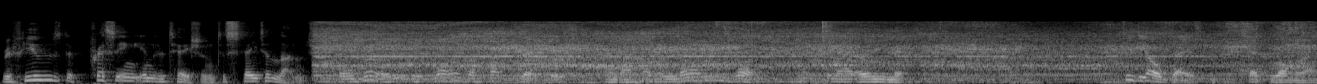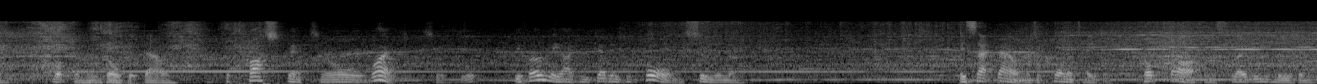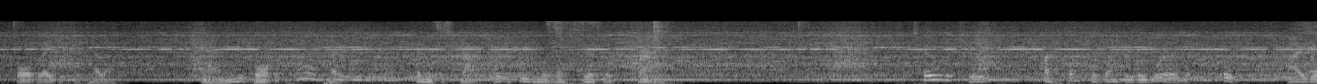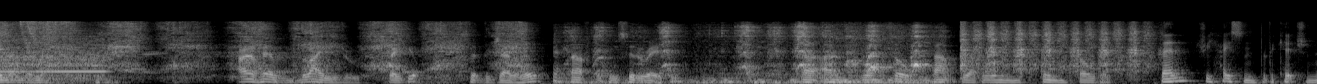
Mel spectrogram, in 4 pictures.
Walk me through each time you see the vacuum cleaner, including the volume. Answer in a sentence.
You can hear the vacuum cleaner from 3.1 to 40.6 s, getting quieter then louder.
